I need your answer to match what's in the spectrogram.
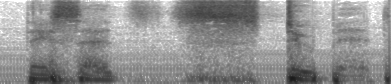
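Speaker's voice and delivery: low, slow near-whisper; hushed reveal. Retold or imitated. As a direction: stretch out the forbidden word in secret. Child reveals the secret word.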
